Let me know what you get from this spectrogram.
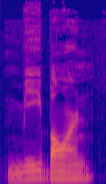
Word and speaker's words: Melbourne: And the Australians, and especially in Vic, as they call Victoria, that is the state in which Melbourne, remember, never pronounce the L or the R, the R, not the L, Meborn.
